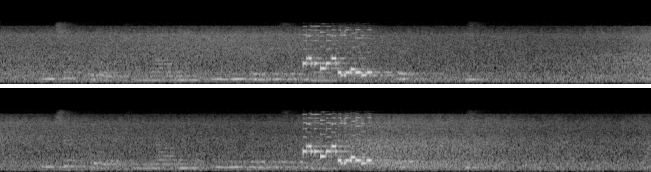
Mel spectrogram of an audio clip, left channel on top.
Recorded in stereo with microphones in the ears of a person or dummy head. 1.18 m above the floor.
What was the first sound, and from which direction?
A woman speaking, 35° left (ahead or behind).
